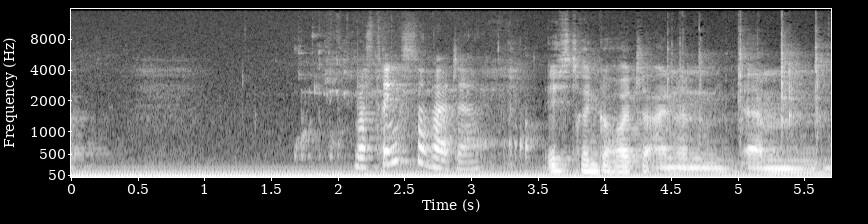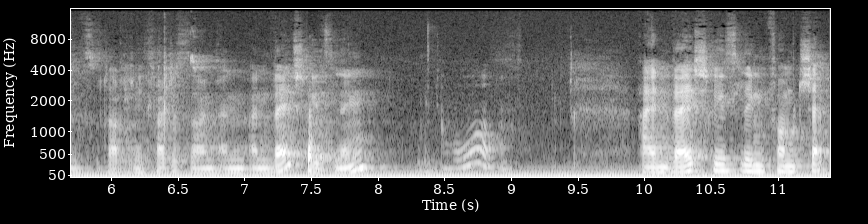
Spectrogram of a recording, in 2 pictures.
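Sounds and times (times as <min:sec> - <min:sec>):
steady low electrical hum: 0:00.0 - 0:11.3
soda water poured into wine in a wine glass fizzing: 0:01.7 - 0:03.6
speech: 0:02.1 - 0:09.1, 0:10.0 - 0:11.3.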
